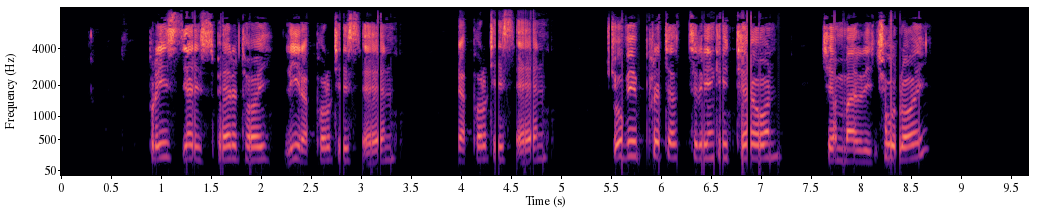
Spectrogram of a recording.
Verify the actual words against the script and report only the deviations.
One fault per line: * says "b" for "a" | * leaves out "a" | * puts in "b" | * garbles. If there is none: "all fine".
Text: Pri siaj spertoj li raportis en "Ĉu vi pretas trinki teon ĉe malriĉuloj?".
* puts in "raportis en"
